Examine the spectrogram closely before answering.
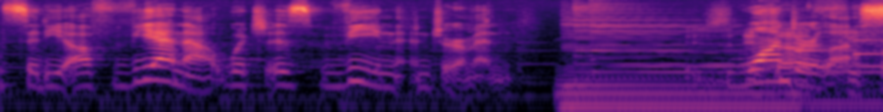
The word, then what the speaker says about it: Wien: from the Austrian city of Vienna which is Veen in German that's right it's kind of an old-fashioned German word that we pronounce vandalus and it's literally the desire to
